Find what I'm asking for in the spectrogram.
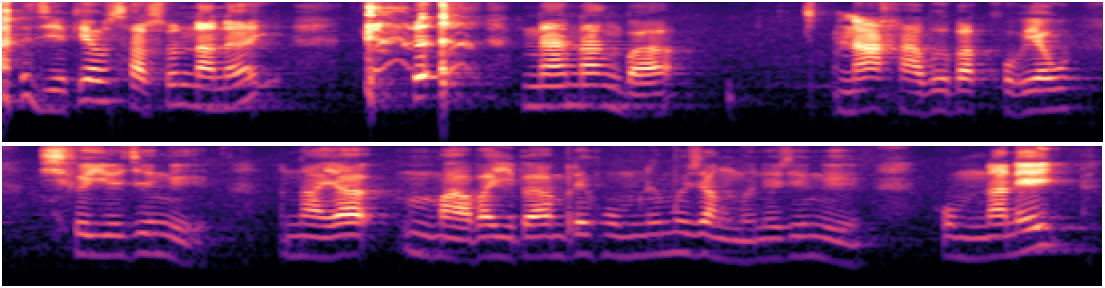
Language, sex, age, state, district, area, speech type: Bodo, female, 60+, Assam, Kokrajhar, rural, spontaneous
